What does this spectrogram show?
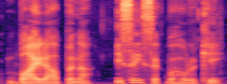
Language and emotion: Manipuri, neutral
